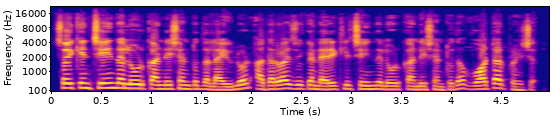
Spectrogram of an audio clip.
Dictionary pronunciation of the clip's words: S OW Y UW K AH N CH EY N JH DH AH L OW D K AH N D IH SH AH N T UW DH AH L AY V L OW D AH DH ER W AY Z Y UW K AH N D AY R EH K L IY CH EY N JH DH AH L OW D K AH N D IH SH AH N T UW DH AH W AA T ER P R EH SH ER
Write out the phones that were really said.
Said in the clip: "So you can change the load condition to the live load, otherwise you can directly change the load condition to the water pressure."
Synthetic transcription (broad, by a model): S OW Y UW K AH N CH EY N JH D AH L OW D K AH N D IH SH AH N T UW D AH L AY V L OW D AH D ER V AY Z Y UW K AH N D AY R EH K L IY CH EY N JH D AH L OW D K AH N D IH SH AH N T UW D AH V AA T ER P R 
